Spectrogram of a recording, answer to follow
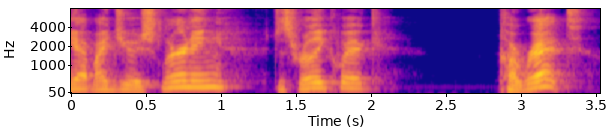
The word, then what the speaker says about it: Karet: Karet or I guess it's supposed to be pronounced kareit. Also known as excision, is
